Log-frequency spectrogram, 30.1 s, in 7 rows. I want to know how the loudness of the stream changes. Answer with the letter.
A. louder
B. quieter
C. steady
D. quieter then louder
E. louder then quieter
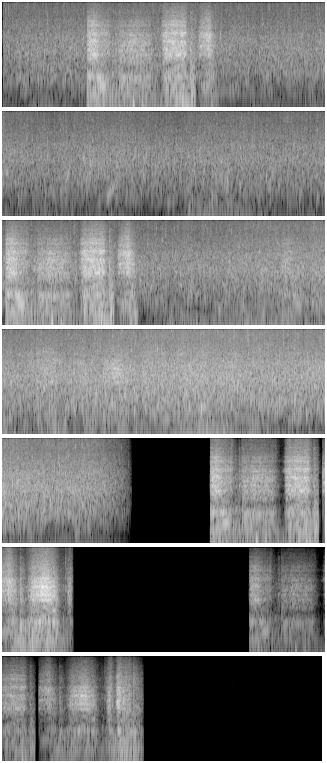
A.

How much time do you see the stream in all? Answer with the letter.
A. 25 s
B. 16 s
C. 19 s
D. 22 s
C.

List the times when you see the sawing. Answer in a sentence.
The sawing can be heard from 1.1 to 2.9 s, from 8.7 to 10.4 s, from 12.3 to 14.8 s, from 20.0 to 22.4 s and from 24.8 to 27.8 s.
